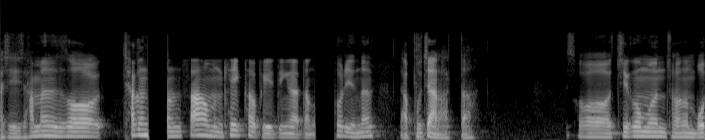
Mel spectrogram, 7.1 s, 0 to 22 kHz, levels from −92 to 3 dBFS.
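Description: Speech recorded over a call path, with its top end reaching about 8 kHz. From 1.47 to 3.34 s the sound turns dull and boxy, with nothing above 3.8 kHz, a short 200 ms silence at the changeover and a faint new noise floor at roughly the same level. That is likely an input switched to a poorer device. From 4.93 to 5.65 s the 720 ms pause loses its natural background, which sat about 44 dB below the loudest speech, to a steady, featureless hiss about 5 dB quieter. That is likely comfort noise in place of the background, inserted by discontinuous transmission such as Opus DTX.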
